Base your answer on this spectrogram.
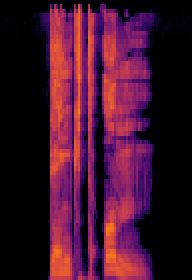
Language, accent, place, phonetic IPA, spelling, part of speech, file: German, Germany, Berlin, [ˌdɛŋkt ˈʊm], denkt um, verb, De-denkt um.ogg
- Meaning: inflection of umdenken: 1. third-person singular present 2. second-person plural present 3. plural imperative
